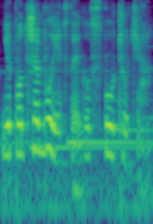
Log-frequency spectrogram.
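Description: A woman's voice: mid-range voice, fairly even intonation, fairly quick, creaky, warm tone, soft background music, natural voice. A woman voicing a proud, vain young female elf in a children's storybook, speaking boastfully. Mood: haughty. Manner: boastful and haughty, then tearful.

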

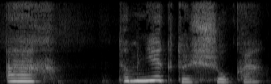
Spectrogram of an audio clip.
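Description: A woman's voice: on the high side, takes it slowly, darkish tone, husky, pitched above the performer's own voice. A woman voicing a fussy little princess who frets and exclaims breathlessly. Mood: delighted. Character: fussy little princess girl, easily worried.

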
